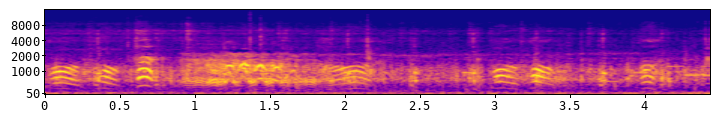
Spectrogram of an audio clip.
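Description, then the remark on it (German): A horse whinnies repeatedly in short, wavering bursts, fairly loud, while hooves clip-clop steadily underneath throughout. “Ohne Pferd fällt man da runter. Man kann auch nicht schnell reiten.”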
